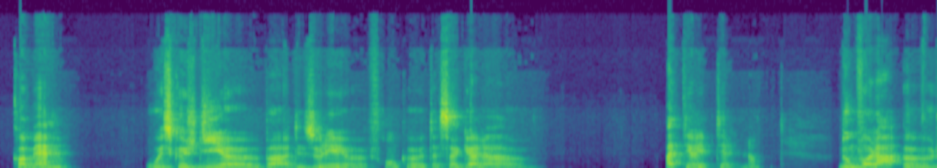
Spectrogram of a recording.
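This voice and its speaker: A woman chats through her monthly book review in a casual, expressive way. Her voice sits at an ordinary middle pitch, and she turns to address the author directly in a tone of fond exasperation.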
